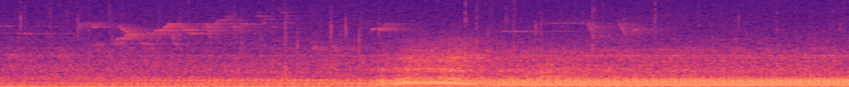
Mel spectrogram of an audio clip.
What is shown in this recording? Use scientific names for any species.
Catharus guttatus, Vireo solitarius, Catharus ustulatus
